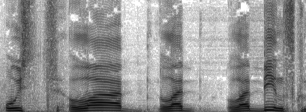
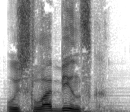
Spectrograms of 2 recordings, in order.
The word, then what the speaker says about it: Усть-Лабинск: Усть-Лабинск, нужно говорить, ударение на «и». У меня там родственники живут, Ресориус пишет. Усть-Лабинск.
